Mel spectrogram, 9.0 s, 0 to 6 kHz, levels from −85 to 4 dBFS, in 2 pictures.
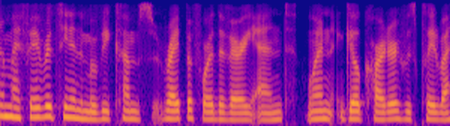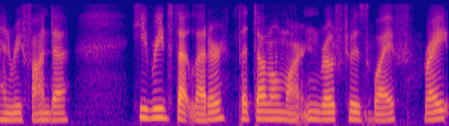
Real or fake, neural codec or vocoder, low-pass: fake; codec, 16 kHz, about 1 kbps, DyCAST, with the encoder's durations; 5.4 kHz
